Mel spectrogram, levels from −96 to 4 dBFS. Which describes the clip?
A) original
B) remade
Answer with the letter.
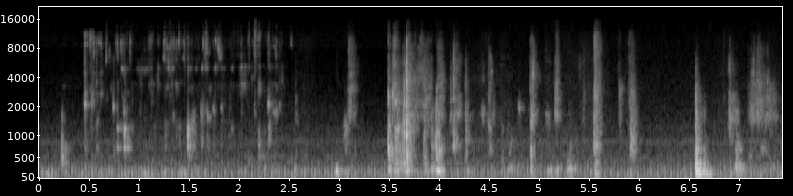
A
